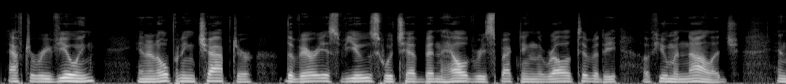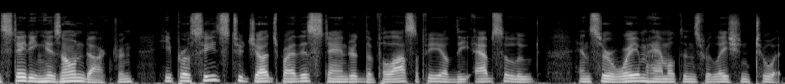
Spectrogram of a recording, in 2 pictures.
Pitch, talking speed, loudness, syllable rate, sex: 130 Hz, 165 wpm, -18 LUFS, 5.5 syllables/s, male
